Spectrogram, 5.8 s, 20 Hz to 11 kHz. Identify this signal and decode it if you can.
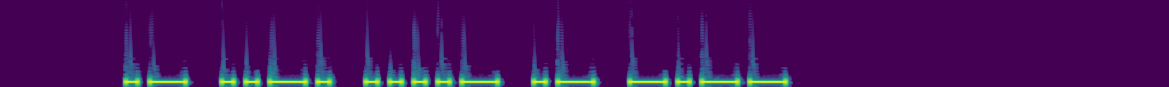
Morse code, heard as a keyed tone, about 20 wpm, 700 Hz. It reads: AF4AY
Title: USA Call Signs - 5 Characters - Repeated 3x - 20wpm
